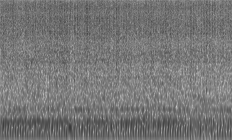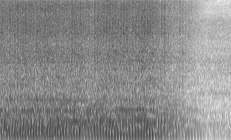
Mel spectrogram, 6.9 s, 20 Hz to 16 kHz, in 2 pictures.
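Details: Bolens M762F lawn tractor, 10 hp single-cylinder, on test drive after zero-compression teardown and rebuild, burning off spilled oil: pulls steady and even under load with no misses or knocks, then shuts off cleanly; runs healthy.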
